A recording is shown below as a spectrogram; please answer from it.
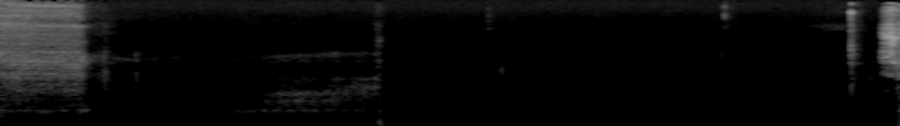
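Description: Steady hiss of a draw on a vape, ending about half a second in, followed about two seconds in by a fainter breathy exhale and a single click.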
